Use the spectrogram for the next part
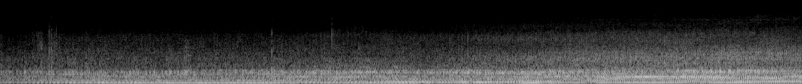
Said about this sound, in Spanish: que este coche va a venir por aquí. Subimos para la acera.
